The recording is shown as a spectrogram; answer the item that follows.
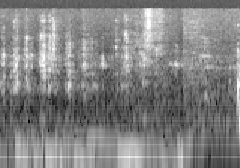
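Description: Computer keyboard being typed on: a quick run of faint keystroke clicks as a short word is entered, stopping shortly before the end.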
